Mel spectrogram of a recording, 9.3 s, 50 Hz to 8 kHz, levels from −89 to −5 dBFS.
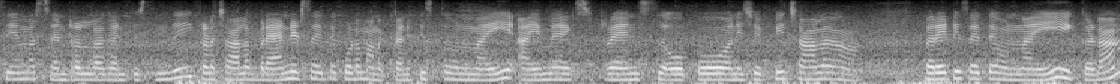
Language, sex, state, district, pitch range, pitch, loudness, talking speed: Telugu, female, Andhra Pradesh, Visakhapatnam, 200-230 Hz, 210 Hz, -16 LUFS, 150 wpm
